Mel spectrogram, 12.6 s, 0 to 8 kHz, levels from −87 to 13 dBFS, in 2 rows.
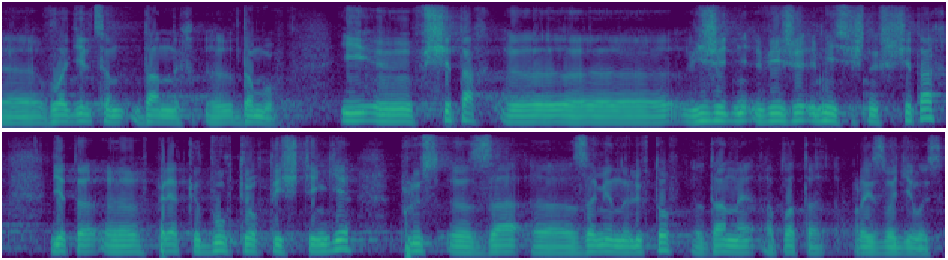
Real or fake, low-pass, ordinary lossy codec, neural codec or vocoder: real; 7.2 kHz; none; none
